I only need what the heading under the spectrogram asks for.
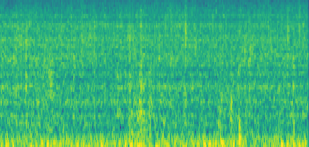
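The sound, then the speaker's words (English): Steady, dense sizzling of steaks frying over heat on a camping trip: a continuous crackling hiss with fine pops, even in loudness throughout and without talk. “We got the steaks going.”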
